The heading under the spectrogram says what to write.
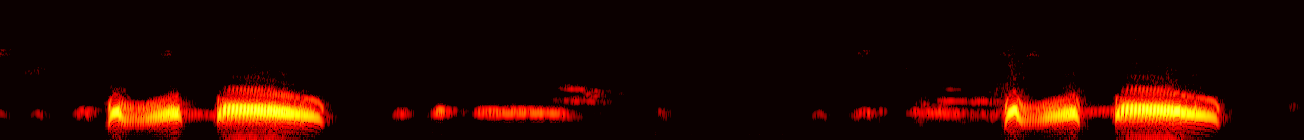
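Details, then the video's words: Spotted dove giving driving and calling coos meant to provoke a rival: two paired phrases of a brief hooked note followed by a long, low, falling coo, separated by quiet murmurs and about four seconds of near silence. "tiếng cu gáy kích bổi nhanh nổi hiệu quả, tiếng thúc và gáy gọi"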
